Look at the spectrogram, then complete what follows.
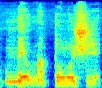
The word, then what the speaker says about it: pneumatologia: Lembrando que no grego P, ele é mudo, então pneumatologia, pelo menos na pronúncia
